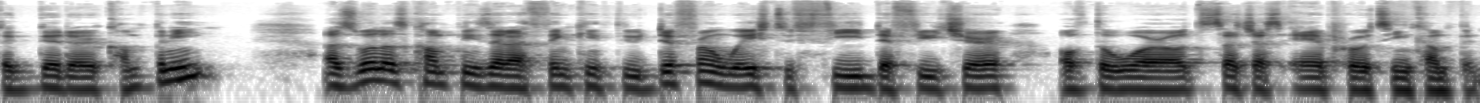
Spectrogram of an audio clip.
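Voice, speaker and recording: A man's voice at a medium pitch comes through on a very clean recording with a silent background. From Ghana. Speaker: venture capital investor. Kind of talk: interview.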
